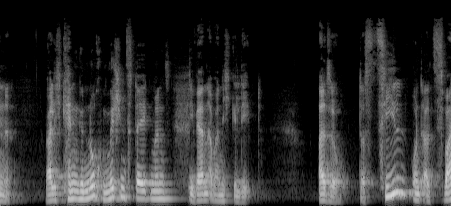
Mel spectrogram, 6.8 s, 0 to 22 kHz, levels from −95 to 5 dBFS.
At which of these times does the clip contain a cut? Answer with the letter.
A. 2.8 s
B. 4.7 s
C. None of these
A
